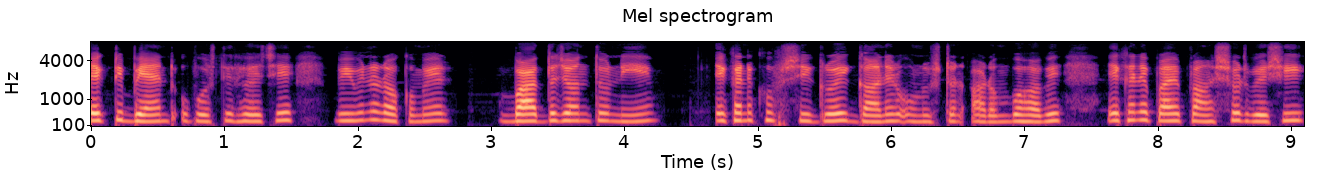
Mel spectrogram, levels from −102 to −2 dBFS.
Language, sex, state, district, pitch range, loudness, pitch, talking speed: Bengali, female, West Bengal, Purulia, 230-255 Hz, -22 LUFS, 245 Hz, 125 wpm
